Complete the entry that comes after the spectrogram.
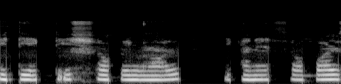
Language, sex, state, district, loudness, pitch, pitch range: Bengali, female, West Bengal, Kolkata, -15 LUFS, 220 Hz, 215-230 Hz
